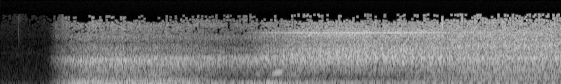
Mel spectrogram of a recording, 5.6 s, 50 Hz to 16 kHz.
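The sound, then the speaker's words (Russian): A Ukrainian armed forces BM-21 Grad multiple rocket launcher truck's engine cuts in abruptly after a brief silence and idles with a steady, loud, dense rumble and hum. “Зараз боевая машина БМ-21 «Град» Збройних сил України отримала ціль по скупченню російських військ і буде відпрацьовувати зараз прямо на Воряця.”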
